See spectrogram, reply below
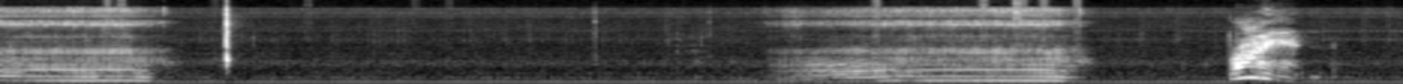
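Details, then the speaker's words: Adult man snoring during sleep, recorded by a companion: long, droning snores on the in-breath over a steady room hum, with a brief sharp noise between them; ordinary snoring. "hot just thought I'd let you see how you snore it's"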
